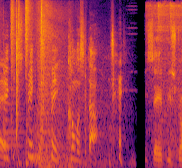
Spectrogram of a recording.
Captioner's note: speaking spanish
